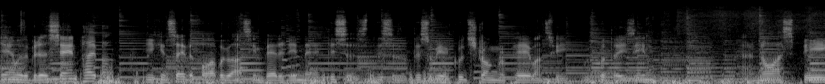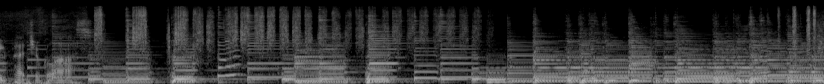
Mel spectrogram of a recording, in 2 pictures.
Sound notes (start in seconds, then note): 9.4 sand paper scrapping; 13.9 upbeat music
